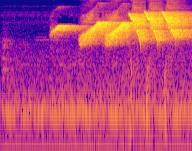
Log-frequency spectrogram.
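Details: Yellow-bellied seedeater song: a rapid, bright high-pitched phrase that starts with a sustained whistled note, then runs into quick sweeping trills for about a second and a half, with a faint low hum underneath.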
